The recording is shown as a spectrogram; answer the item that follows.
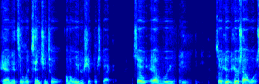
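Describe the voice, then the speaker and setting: A man talks in a Southern US accent with a dark, mellow tone. His pitch swings very widely. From US South. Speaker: network marketing business coach. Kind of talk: sales pitch. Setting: conference call. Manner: fast; animated.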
